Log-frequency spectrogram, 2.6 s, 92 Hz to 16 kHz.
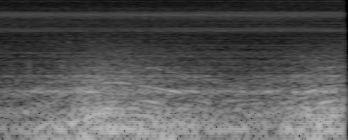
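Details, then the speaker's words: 1996 Mercedes-Benz S320 (W140) inline-six after replacing coils, spark plugs and plug wires to fix a misfire: a smooth, even idle rises into a clean rev with no stumble; the engine is running healthy. "oh yeah she's happy again watch that that's just there's that silky smooth inline six goodness"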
